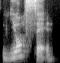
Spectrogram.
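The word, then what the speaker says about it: Iose: in there yep and the last name is i-o-s-e and it's pronounced yose so it's yeah so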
